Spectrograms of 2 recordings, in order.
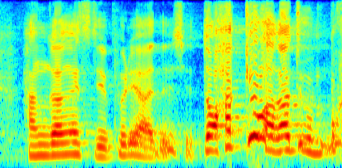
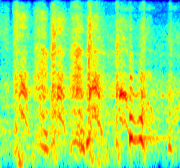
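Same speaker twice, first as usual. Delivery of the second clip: burst of laughter; 14 semitones higher, 3 dB quieter than usual. Real, not acted. Laughing at own demo.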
